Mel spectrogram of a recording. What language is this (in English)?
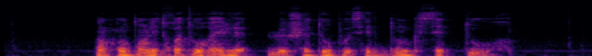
French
